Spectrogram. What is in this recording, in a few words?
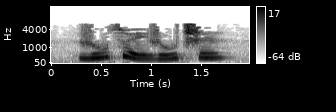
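"如醉如痴", Mandarin Chinese; hsk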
